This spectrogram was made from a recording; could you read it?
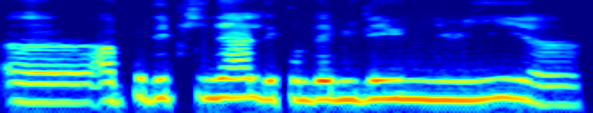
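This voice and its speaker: Hesitant woman with a mellow voice. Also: mid-range voice, little pitch movement, moderate pace, no echo. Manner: hesitant, many "euh" fillers, wry. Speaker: participant. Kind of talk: casual live audio-room discussion.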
